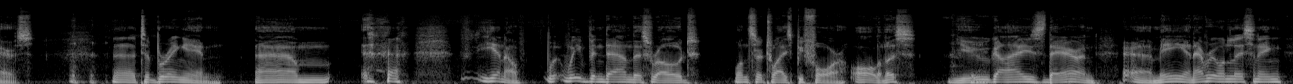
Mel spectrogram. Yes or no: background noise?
no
